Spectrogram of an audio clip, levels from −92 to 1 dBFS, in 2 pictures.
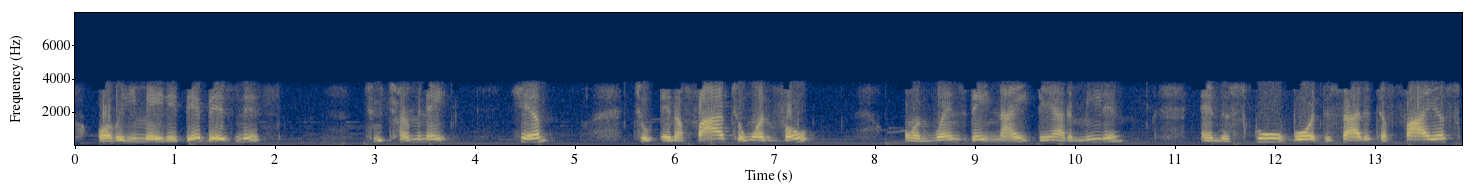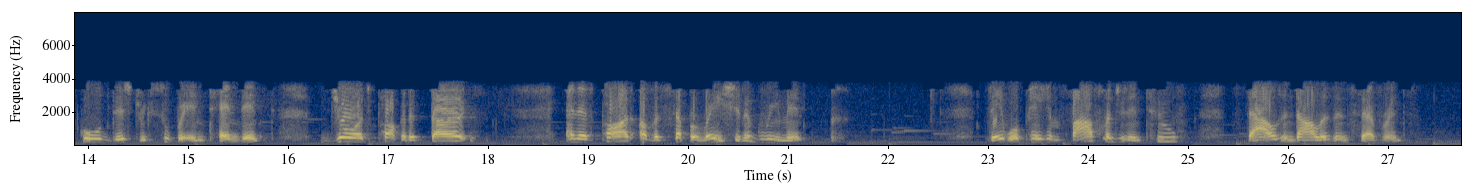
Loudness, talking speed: -26 LUFS, 105 wpm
